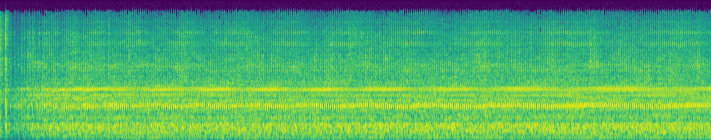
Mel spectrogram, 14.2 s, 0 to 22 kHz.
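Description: Small-gauge 8mm film projector switched on with a click, coming up to speed over about a second and a half, then running steadily with a mechanical whir.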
